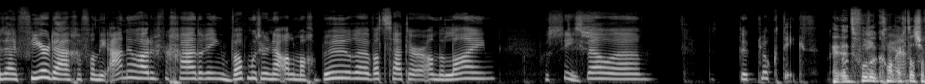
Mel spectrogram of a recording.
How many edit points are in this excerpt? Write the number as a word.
zero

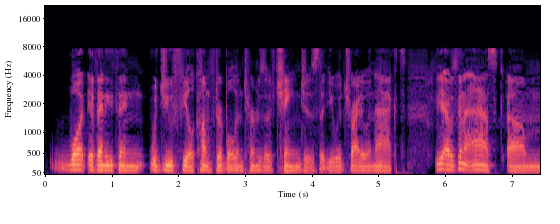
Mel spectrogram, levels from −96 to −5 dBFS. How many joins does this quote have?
one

